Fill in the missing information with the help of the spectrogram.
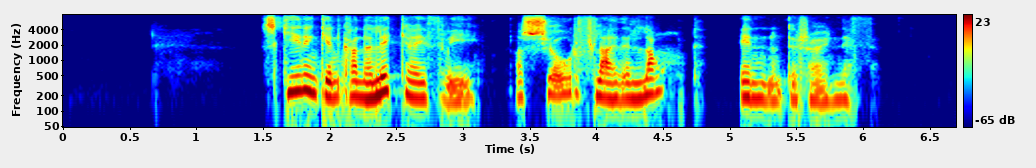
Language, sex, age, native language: Icelandic, female, 50-59, Icelandic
